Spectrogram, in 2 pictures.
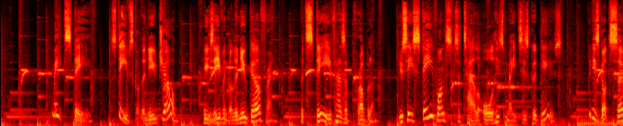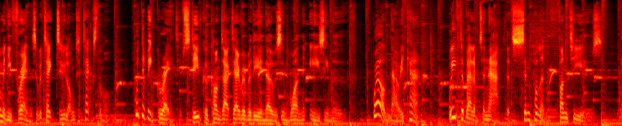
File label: Explainer Video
